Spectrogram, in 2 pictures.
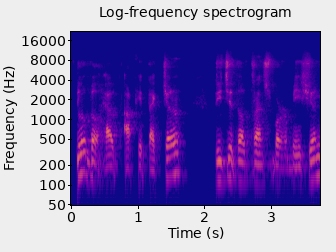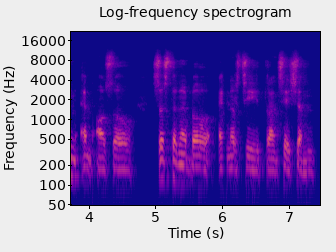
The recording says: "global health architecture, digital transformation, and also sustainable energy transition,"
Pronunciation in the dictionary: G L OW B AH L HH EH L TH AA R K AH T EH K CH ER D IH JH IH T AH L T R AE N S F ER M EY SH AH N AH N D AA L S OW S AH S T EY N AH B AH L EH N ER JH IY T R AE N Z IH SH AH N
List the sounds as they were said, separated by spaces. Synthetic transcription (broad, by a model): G L OW B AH L HH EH L T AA R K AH T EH K CH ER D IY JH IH T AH L T R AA N S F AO M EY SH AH N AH N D AA L S OW S AH S T EY N AH B AH L EH N ER JH IY T R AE N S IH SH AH N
